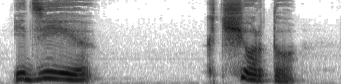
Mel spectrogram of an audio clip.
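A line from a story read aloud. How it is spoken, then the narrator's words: Dazed voice. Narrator (Russian): Получумным голосом отозвалась я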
